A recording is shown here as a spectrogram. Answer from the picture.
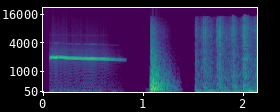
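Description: Cartoon sound effects: a short whistle that sinks slightly in pitch, then a single thunk about a second in as the cardboard box lands. Then a quick, rhythmic scratchy sawing as a utility-knife blade cuts up through the box's taped top.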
